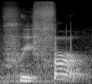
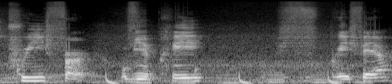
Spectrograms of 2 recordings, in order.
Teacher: the stress is on the second syllable or the final one since this one has only two syllables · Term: final syllable is stressed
